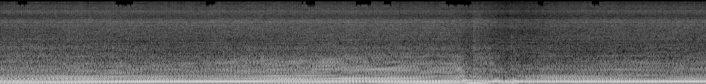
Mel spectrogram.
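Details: Harley M8 107ci V-twin just reassembled after S&S oil pump install for sumping issue, first crank with new lifter cuffs: strong low rumble builds under throttle, then drops back to even idle without misfire or clatter; runs healthy.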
